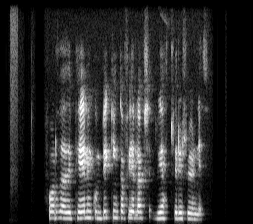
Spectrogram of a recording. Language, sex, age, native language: Icelandic, female, 20-29, Icelandic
